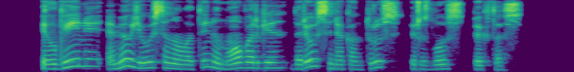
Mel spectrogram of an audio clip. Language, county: Lithuanian, Šiauliai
